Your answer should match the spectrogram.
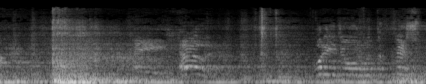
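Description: A voice over the arena's loudspeakers with music beneath it, and one loud thud about half a second in.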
